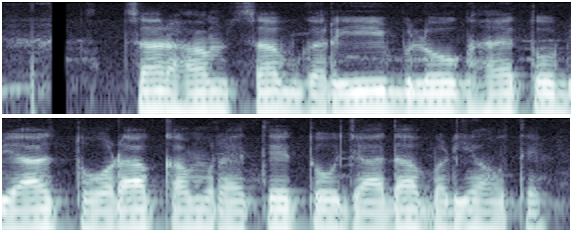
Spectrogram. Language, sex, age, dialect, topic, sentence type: Magahi, male, 56-60, Northeastern/Surjapuri, banking, question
